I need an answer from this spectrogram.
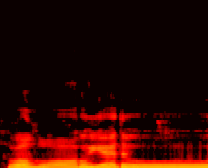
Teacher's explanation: یہاں اللہ کا نام موٹا ادا کیا جائے گا کیونکہ اللہ کے نام سے پہلے زبر ہے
